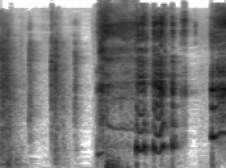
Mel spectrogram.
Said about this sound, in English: put the chairs down now. I won't have you juggling in my classroom.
